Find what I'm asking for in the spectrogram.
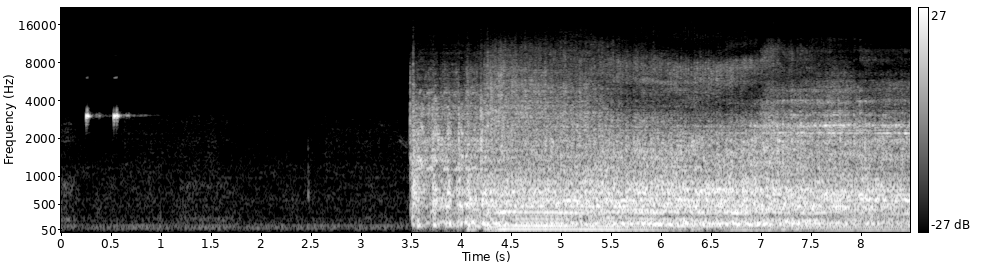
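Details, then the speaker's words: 2019 Sea-Doo jet ski engine reinstalled after water-flooded wreck and hull repair, running on flush water; starts at once, steady even idle, water exiting through exhaust and jet, no misfire or knock, still warming up to purge air; normal running. "all right we got the water on you can see how it's coming out to exhaust that's what you want that means it's going through the exhaust system and coming out the jet propeller engine sounds great"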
